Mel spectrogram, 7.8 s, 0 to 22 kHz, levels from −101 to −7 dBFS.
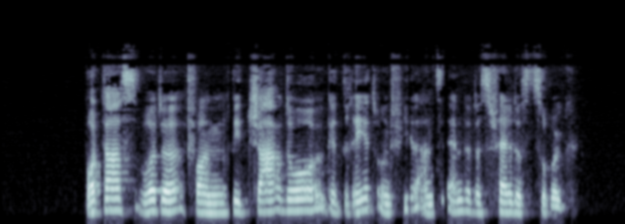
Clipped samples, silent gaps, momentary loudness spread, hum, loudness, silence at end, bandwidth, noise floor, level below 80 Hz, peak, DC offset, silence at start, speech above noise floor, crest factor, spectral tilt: under 0.1%; none; 9 LU; none; -24 LUFS; 0.75 s; 9.4 kHz; -87 dBFS; -74 dBFS; -4 dBFS; under 0.1%; 1.1 s; 62 dB; 22 dB; -4.5 dB/octave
